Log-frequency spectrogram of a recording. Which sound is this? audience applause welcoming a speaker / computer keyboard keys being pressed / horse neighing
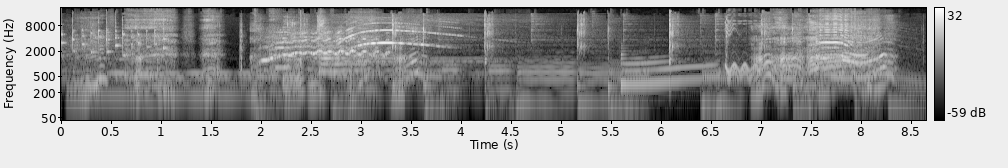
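horse neighing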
